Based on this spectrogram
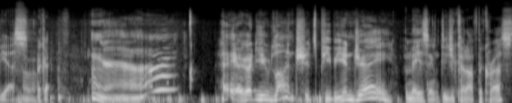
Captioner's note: creaking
